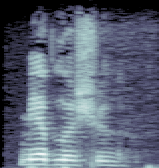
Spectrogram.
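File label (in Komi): "медлӧсьыд", Komi, female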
